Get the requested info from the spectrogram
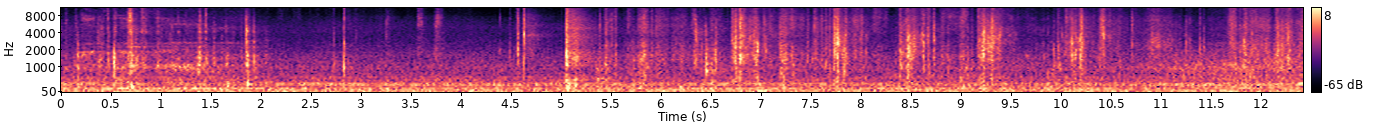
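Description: Paper banknotes rustling and crackling as cash is handled in a wooden drawer and counted by hand, with scattered sharp clicks. A steady low hum runs underneath.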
